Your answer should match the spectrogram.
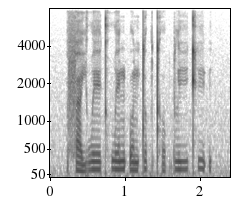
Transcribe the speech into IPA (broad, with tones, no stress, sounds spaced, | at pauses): f a˩˦ j w eː˧ kʰ w e˦˥ n ʔ o˧ n t o˦˥ k̚ tʰ o˨˩ k̚ p l iː˦˥ kʰ i˥˩ ʔ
